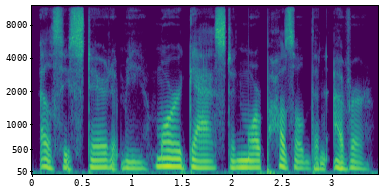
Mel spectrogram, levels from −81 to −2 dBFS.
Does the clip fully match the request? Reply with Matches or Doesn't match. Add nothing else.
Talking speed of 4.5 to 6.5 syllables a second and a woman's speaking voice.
Matches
